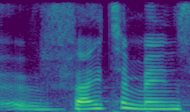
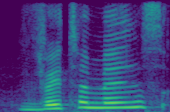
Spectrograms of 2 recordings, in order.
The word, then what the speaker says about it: vitamins: and by the way vitamins and minerals these are words that co-locate together over locations and we can say vitamins or vitamins correct pronunciation bridge pronunciation and American pronunciation thank you miss yes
